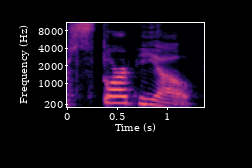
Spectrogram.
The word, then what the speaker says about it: Scorpio: the letter I and I followed by a vowel is usually not part of a vowel team and it says e okay so we can see it in a word like Studio or Scorpio we can then um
